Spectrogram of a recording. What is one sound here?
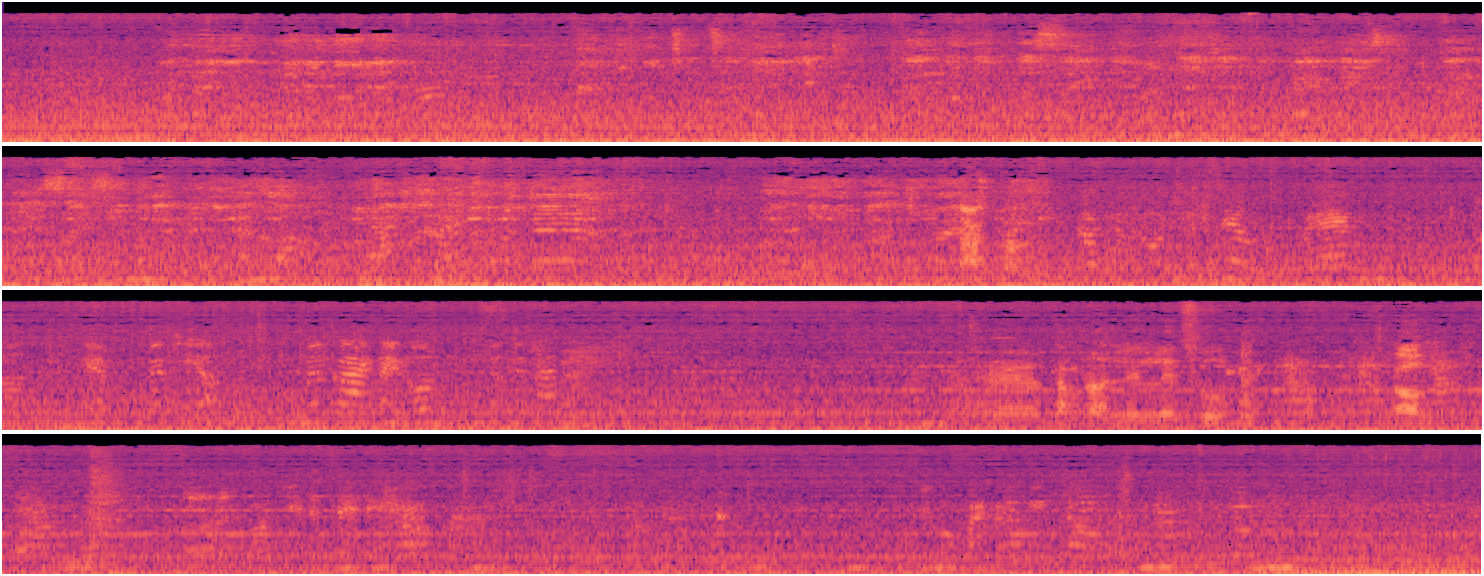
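Traffic rushes past outside a moving bus.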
